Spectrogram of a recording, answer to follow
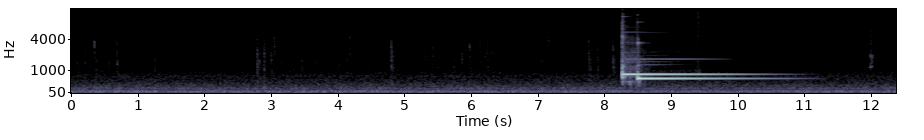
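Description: Faint clicking of typing on a laptop keyboard, then about eight seconds in a doorbell rings a two-note ding-dong, high then low. The chime is the loudest sound and rings out over about three seconds.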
